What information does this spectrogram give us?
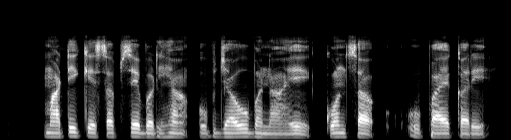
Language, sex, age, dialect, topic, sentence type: Chhattisgarhi, male, 60-100, Eastern, agriculture, question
